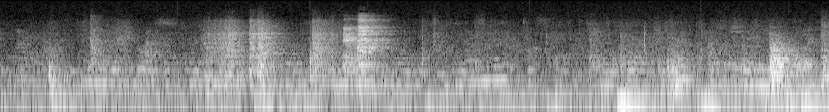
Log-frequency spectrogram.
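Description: Indistinct voices in a hall with scattered knocks and clatters, and a couple of low thuds near the end.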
